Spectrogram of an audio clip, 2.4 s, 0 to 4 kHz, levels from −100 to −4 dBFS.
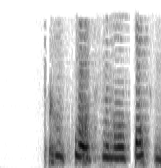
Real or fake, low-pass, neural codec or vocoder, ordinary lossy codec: fake; 3.6 kHz; codec, 16 kHz, 0.5 kbps, FreqCodec, smaller model; AAC, 16 kbps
